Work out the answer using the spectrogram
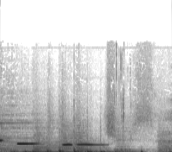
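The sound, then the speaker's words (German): A person whistles a few clear, held notes, a short melodic phrase with a slight change of pitch between notes, over a steady low background. “Pfeif hier nicht rum.”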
